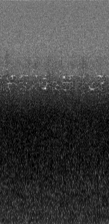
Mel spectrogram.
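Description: A steady, even noise with no voice or tone in it.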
